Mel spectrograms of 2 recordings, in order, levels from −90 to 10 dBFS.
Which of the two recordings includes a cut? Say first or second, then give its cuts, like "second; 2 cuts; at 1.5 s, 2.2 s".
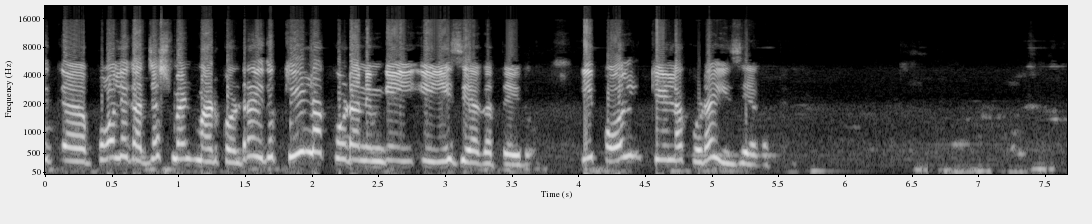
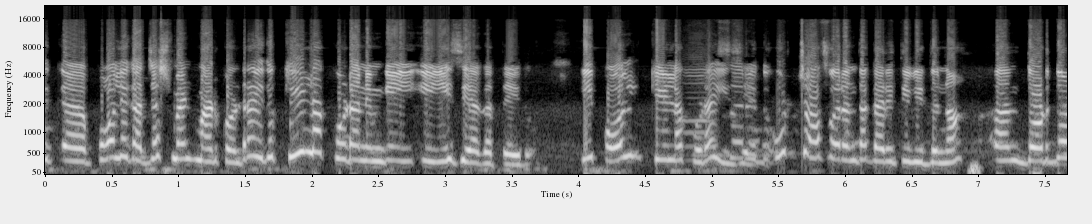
second; 1 cut; at 5.4 s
